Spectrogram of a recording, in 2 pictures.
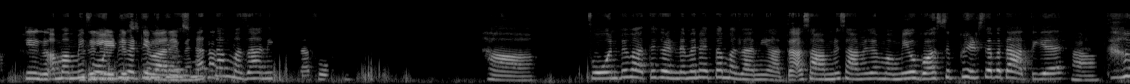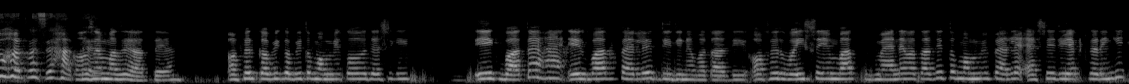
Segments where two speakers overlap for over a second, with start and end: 0.9-2.2

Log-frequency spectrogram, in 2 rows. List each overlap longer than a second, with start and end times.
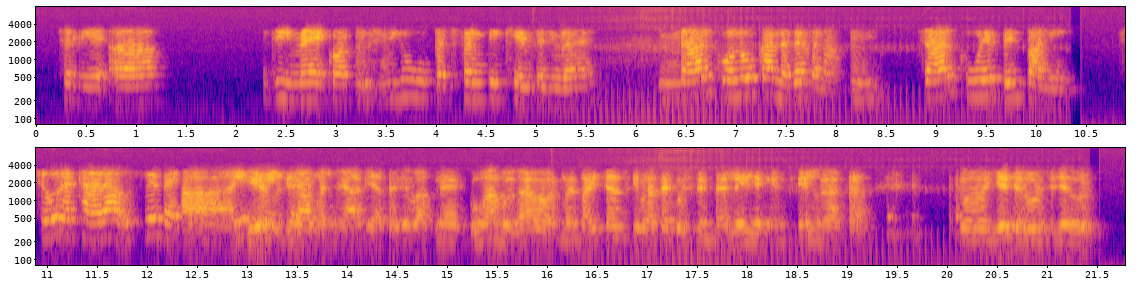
12.4-13.9

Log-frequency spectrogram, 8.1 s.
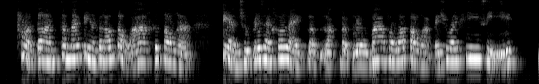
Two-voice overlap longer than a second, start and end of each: none

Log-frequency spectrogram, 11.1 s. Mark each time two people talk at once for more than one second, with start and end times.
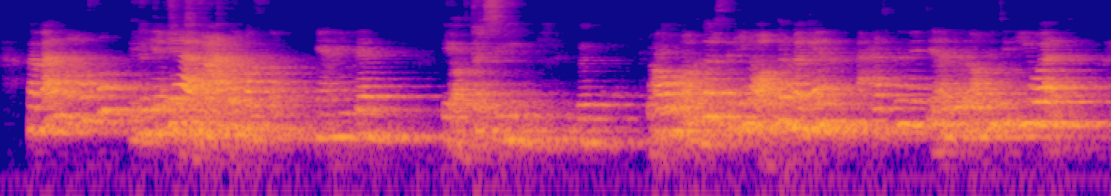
1.3-2.5

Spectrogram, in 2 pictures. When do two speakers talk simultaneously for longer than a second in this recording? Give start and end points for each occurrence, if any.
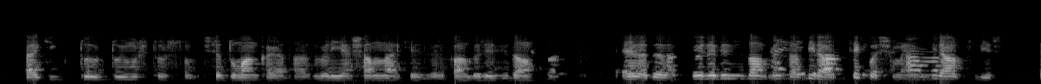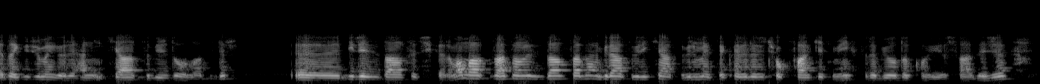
7.7-9.4

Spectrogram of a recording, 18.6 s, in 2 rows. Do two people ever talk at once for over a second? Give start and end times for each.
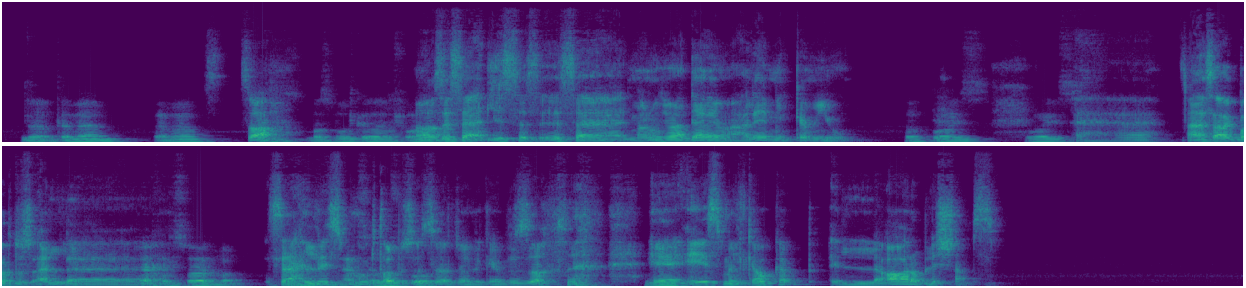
11.3-12.6

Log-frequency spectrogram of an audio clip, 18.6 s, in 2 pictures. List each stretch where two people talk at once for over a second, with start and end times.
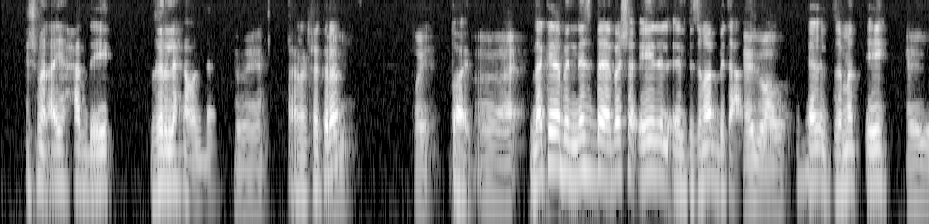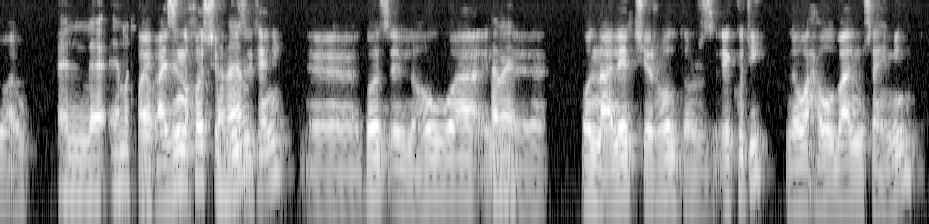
none

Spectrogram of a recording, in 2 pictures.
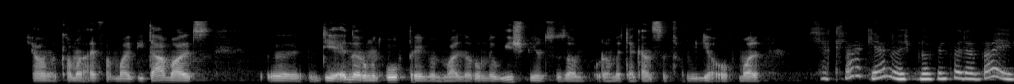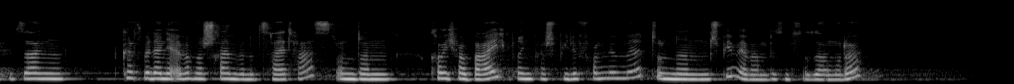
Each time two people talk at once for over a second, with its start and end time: none

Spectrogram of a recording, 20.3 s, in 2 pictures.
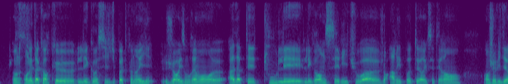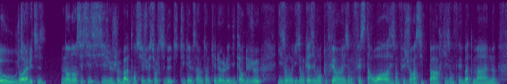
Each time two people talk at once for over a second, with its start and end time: none

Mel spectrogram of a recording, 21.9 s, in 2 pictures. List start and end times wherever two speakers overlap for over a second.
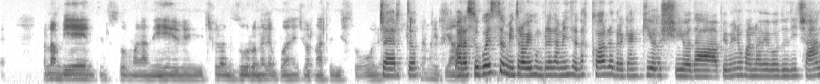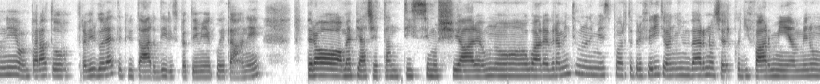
none

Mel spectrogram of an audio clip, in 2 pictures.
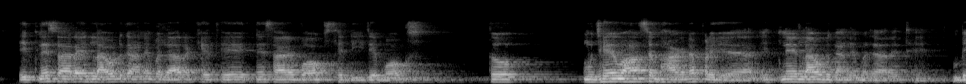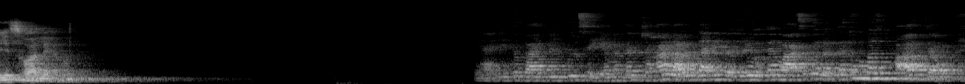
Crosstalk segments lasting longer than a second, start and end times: none

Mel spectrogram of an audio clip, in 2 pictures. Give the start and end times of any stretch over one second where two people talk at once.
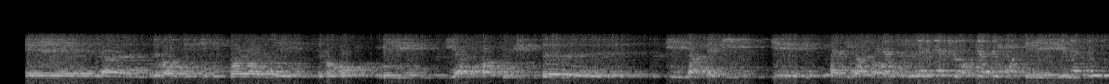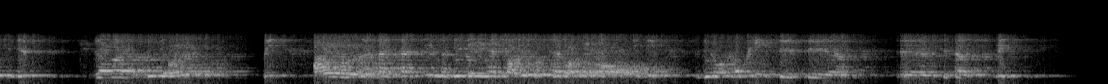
8.3-10.7, 15.7-17.4

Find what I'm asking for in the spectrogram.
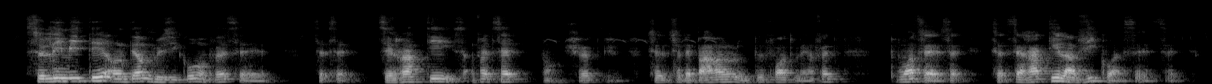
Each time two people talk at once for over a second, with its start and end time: none

